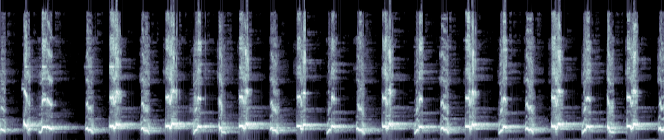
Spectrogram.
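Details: Sooty-headed bulbul song for training other bulbuls as a lure: continuous chain of bouncy whistled notes, each rising sharply then falling, delivered about four per second, with a low hum entering later.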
